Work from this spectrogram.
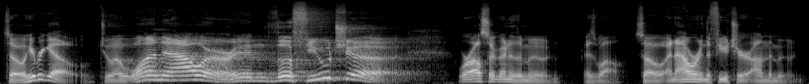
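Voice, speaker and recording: A man's voice: medium pitch, big pitch swings, unhurried, bright, forceful tone. A man delivering scripted audiobook narration in a wry, theatrical, playful way.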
